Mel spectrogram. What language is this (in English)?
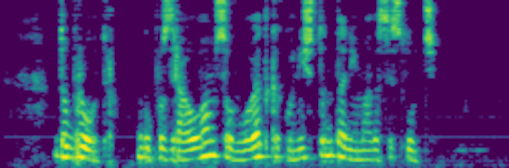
Macedonian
